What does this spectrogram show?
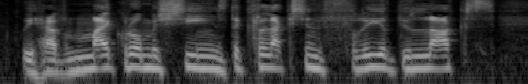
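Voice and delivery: put-on German accent. Showing off a micro machines collection, in a put-on german accent. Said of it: "Why am I doing it with a German accent?".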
